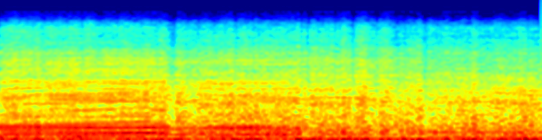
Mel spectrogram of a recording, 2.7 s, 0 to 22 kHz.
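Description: A Ducati Monster 937 motorcycle accelerates hard through its gears, the loud, near engine climbing in pitch, dropping briefly at the gear change, then pulling again with a gritty roar and wind rush.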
